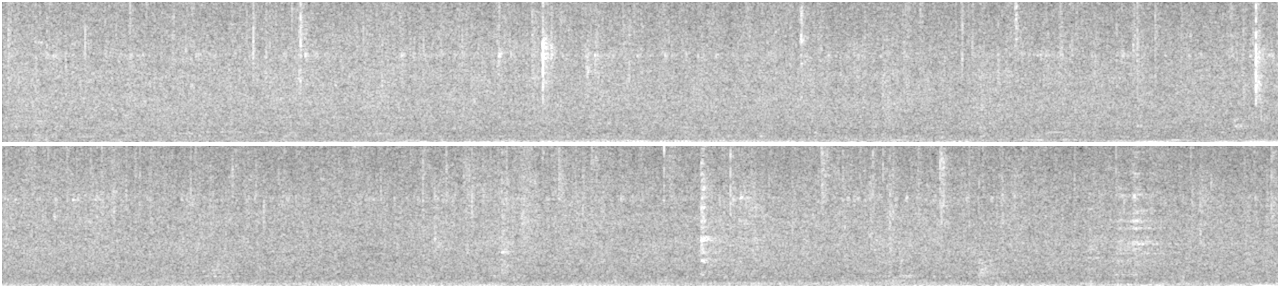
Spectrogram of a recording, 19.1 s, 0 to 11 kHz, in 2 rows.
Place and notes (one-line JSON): {"title": "Pontinha, Portugal - Thunderstorm in a street alley", "date": "2014-09-27 19:53:00", "description": "Recorded in a H6 Zoom recorder\nNTG-3 Rhode mic with rhode suspension and windshield.\nThe end of a passing thunderstorm in an alley on the suburbs of Lisbon", "latitude": "38.76", "longitude": "-9.20", "altitude": "92", "timezone": "Europe/Lisbon"}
